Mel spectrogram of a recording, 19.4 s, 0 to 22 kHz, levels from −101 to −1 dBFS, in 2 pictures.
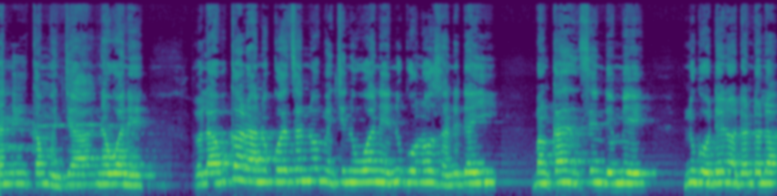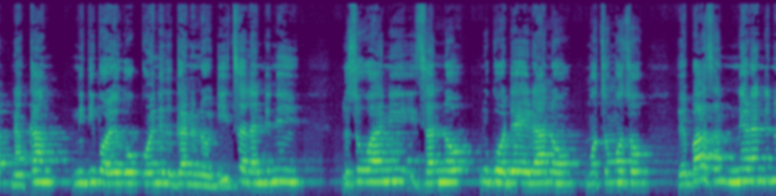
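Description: Throughout the speech, the sound is swirly, smeared and hollow, with blurred consonant attacks and nothing above 20.1 kHz. This is generation loss, likely from re-encoding about five times through MP3, consistent with 128 kbit/s passes, each on a shifted frame grid compounding quantisation noise.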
